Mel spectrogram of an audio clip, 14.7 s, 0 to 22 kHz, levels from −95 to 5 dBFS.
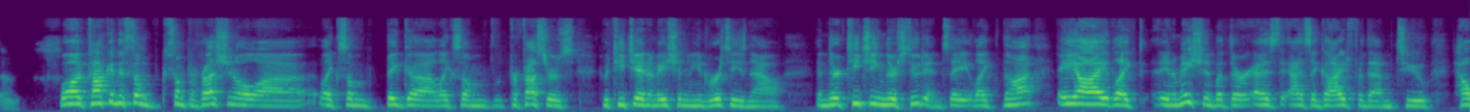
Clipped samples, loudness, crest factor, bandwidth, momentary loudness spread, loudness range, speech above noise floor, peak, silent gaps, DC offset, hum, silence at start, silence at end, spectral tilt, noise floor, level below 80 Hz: under 0.1%; -23 LUFS; 18 dB; 12.5 kHz; 10 LU; 4 LU; 27 dB; -4 dBFS; none; under 0.1%; none; 0 s; 0 s; -5.5 dB/octave; -49 dBFS; -70 dBFS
